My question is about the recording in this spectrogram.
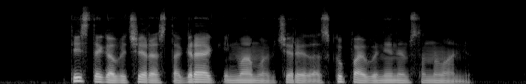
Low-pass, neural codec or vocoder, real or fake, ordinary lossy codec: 19.8 kHz; none; real; Opus, 24 kbps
